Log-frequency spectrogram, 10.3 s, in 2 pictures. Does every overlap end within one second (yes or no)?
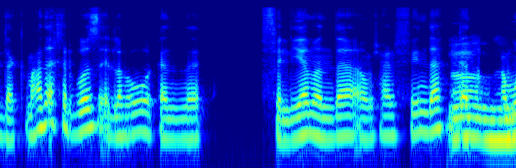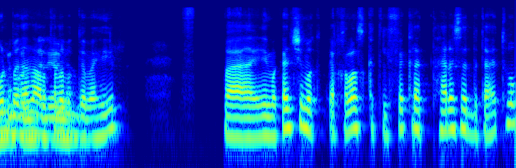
no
